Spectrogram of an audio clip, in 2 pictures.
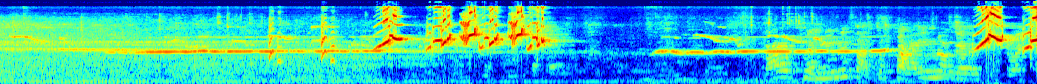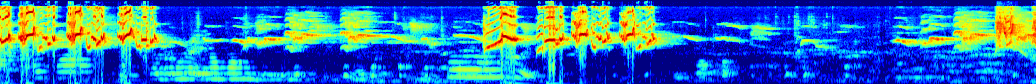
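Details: Oriental magpie-robin singing to provoke rival birds: long held whistles alternate with three loud bursts of rapid, sharp, up-sweeping notes, separated by softer varied warbling and quiet pauses, with low hum at the start.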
